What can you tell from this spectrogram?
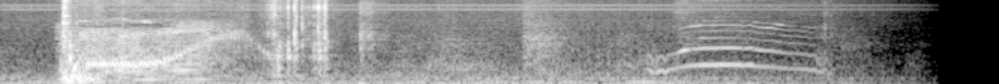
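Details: Tabby cat talking while posing, a clear arched meow that rises then falls over about half a second, preceded by rustling and thumping handling noises.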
